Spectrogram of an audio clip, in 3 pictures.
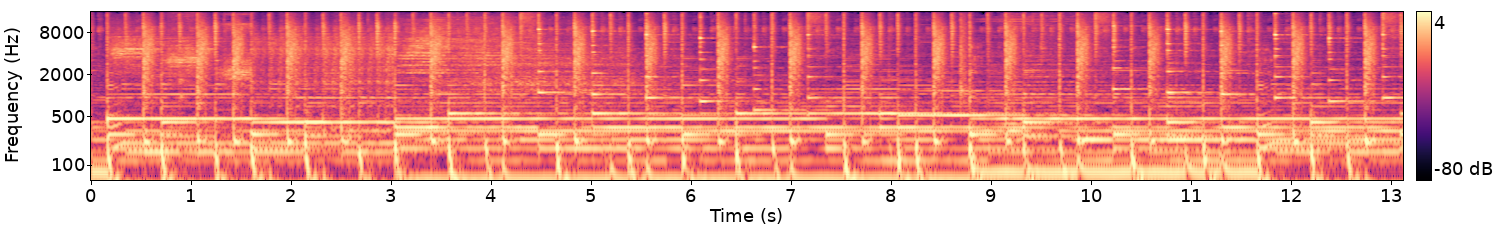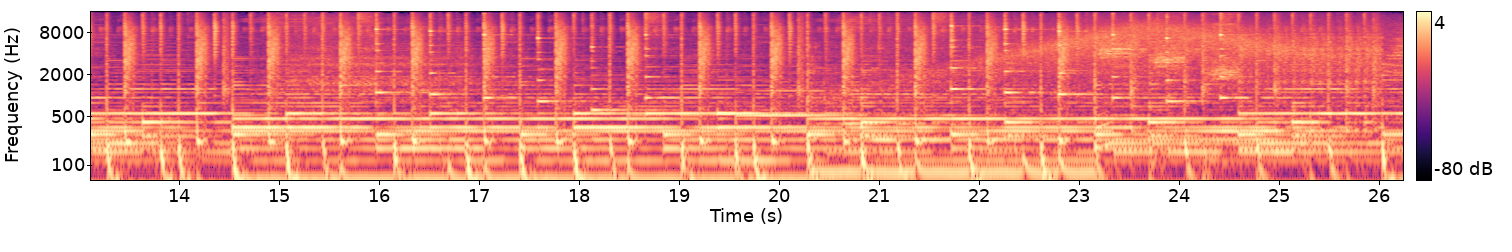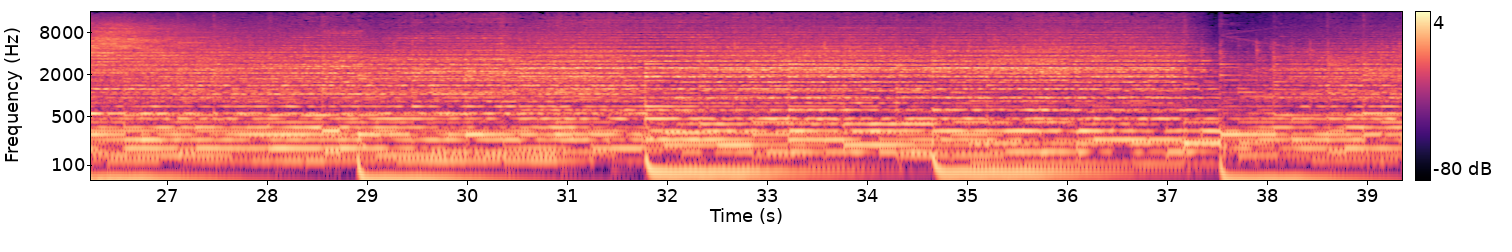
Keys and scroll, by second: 1.6 F8, 2.3-3.0 typing, 5.6 F8, 6.8 typing, 9.0 F8, 9.6-10.0 typing, 38.2 F5.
